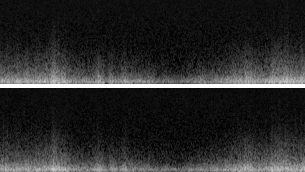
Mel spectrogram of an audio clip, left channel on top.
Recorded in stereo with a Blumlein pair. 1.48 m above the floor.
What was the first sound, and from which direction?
Only background noise.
